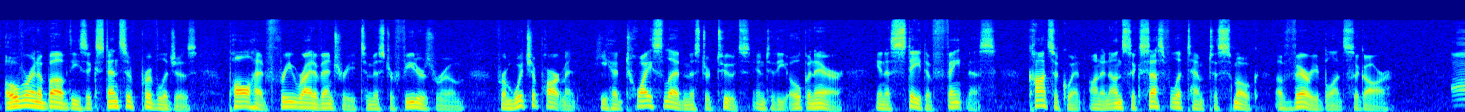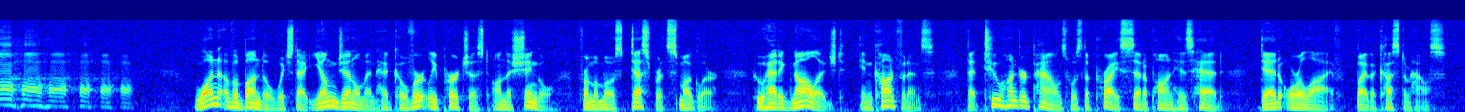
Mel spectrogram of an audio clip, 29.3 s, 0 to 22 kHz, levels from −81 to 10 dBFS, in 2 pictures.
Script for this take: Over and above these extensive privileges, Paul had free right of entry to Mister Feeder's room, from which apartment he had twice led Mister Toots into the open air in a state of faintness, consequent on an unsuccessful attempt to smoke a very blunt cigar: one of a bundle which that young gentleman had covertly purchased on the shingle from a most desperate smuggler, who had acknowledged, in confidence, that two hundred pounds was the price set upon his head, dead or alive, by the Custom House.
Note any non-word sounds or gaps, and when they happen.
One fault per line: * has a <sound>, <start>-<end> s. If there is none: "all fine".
* has a laugh, 14.5-16.1 s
